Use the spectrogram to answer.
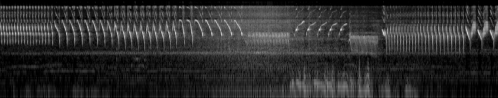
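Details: Canary song meant to stimulate a young or reluctant bird to sing: fast descending chirp trills, buzzy rattles and short high whistles, changing pace, over a low background rumble.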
